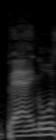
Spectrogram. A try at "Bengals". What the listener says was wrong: Bengals. It's B-E.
